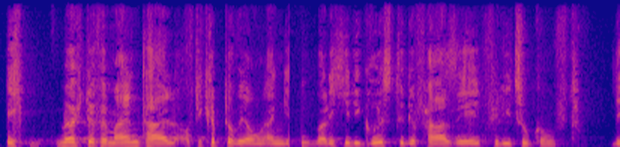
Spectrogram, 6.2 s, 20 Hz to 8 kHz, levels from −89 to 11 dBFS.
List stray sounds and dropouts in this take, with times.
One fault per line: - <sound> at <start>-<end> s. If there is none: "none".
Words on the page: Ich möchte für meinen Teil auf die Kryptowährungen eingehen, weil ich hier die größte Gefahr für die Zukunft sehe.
- dropout at 2.9-3.0 s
